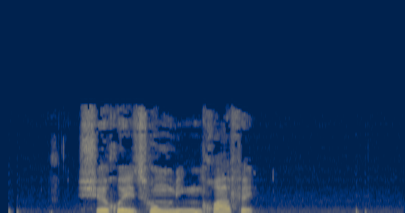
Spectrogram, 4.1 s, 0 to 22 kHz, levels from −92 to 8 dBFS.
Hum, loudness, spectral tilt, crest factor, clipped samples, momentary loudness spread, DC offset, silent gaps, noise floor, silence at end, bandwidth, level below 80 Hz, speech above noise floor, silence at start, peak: none; -30 LUFS; -5 dB/octave; 20 dB; under 0.1%; 10 LU; under 0.1%; none; -71 dBFS; 1.55 s; 11.5 kHz; -68 dBFS; 42 dB; 0.8 s; -14 dBFS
